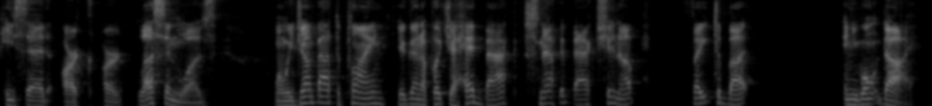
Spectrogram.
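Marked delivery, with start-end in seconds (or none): 2.7-9.1 put-on best-effort Australian accent, pitched a bit high. Recalling the skydiving instructor's joke before the jump; imitating an Australian accent. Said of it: "I'll try to do my best impression".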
